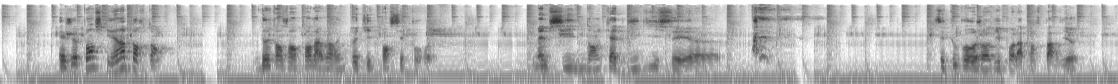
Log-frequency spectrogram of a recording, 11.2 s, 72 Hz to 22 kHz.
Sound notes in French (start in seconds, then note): 7.5 rires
